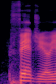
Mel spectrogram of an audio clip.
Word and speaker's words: Fangio: Fangio? Is that how you say his name? – Fangio, yeah. Like, I keep hearing it a couple different ways. – Like 104.3 the Fangio.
